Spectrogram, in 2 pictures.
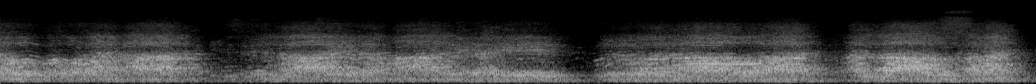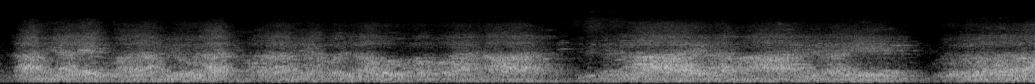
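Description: Many men beat their chests in rhythm.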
